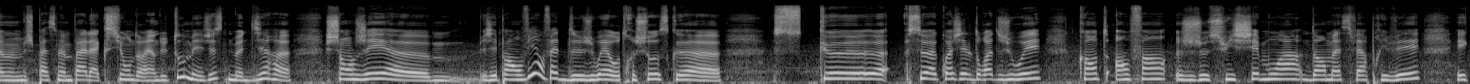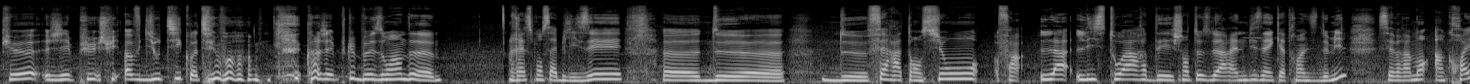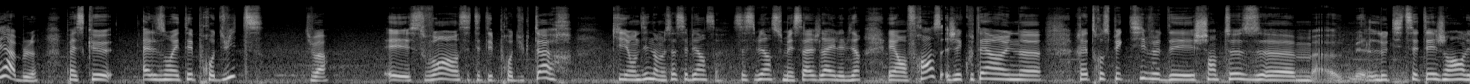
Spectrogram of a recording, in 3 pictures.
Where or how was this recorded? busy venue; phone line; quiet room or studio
busy venue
